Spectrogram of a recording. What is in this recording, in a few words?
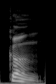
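"geng", Mandarin Chinese, tone 4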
